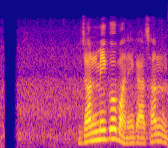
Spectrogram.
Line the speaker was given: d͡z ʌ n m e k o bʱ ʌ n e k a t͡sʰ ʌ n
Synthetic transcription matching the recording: d͡z ʌ n m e k o bʱ ʌ n e k a t͡sʰ ʌ n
